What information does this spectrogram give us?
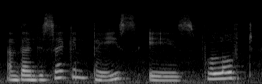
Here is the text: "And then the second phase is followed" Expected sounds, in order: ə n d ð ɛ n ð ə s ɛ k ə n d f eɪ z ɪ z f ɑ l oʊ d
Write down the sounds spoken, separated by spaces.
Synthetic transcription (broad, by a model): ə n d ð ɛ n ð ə s ɛ k ə n d p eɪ s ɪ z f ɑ l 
